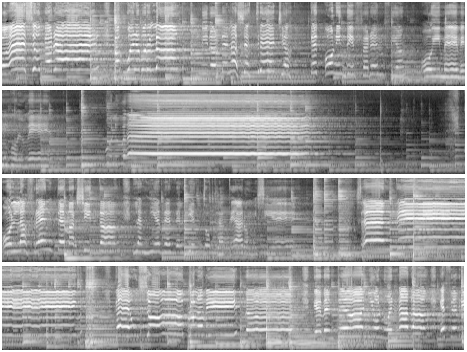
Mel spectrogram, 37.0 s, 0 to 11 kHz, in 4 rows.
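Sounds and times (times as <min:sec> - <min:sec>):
woman singing with vibrato: 0:00.0 - 0:10.4, 0:11.3 - 0:16.3, 0:18.5 - 0:24.5, 0:25.6 - 0:37.0
guitar accompaniment: 0:00.0 - 0:37.0.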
